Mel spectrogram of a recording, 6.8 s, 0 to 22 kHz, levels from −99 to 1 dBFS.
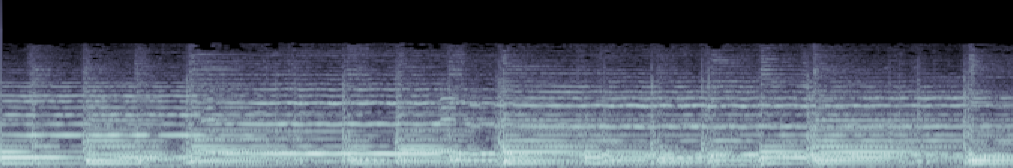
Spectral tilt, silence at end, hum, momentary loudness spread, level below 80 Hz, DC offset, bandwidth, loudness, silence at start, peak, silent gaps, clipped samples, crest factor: -8.5 dB/octave; 0 s; none; 3 LU; -42 dBFS; 0.2%; 7.4 kHz; -19 LUFS; 0 s; -6 dBFS; none; under 0.1%; 12 dB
